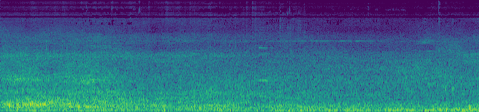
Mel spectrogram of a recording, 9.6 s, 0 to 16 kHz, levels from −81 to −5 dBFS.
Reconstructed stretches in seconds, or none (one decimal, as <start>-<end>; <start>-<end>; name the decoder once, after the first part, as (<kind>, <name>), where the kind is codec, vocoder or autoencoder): 0.0-1.5 (codec, SNAC); 2.8-4.0; 4.8-5.3; 8.1-8.7; 9.2-9.6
